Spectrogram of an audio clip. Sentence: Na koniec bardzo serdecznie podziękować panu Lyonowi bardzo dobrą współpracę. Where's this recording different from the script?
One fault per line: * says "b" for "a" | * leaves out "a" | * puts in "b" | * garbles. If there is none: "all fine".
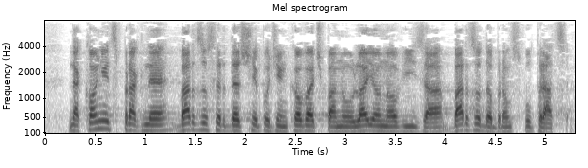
* puts in "pragnę"
* puts in "za"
